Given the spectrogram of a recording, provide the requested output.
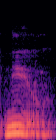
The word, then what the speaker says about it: Nao: Neo eller Now, folk ser lite olika. – Neo, tror jag. – N-A-O. Neo.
